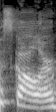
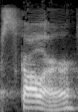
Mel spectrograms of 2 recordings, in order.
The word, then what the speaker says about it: Scholar: It's actually scholar, but you got really close. It's like scholarship, scholar.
